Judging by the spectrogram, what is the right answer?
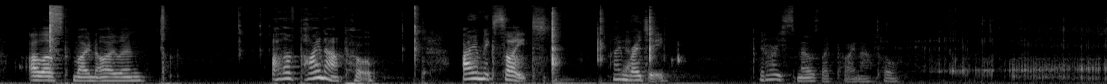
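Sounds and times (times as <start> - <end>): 
speech: 0.3 - 1.5, 2.7 - 3.8, 4.6 - 6.8, 7.6 - 9.1
pineapple dry hop sour beer pouring from a can into a glass: 8.7 - 11.0.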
